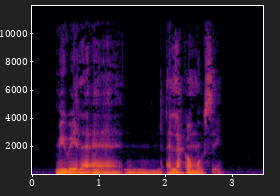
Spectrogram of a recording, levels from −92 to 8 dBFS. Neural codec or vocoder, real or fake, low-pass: none; real; 10.8 kHz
